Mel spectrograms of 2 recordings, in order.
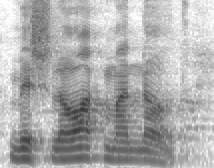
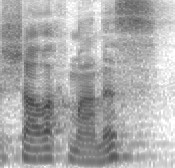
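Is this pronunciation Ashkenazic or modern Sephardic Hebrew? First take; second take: Sephardic; Ashkenazic. First: It uses the modern Sephardic Hebrew pronunciation. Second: It uses the old Ashkenazic Hebrew pronunciation.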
